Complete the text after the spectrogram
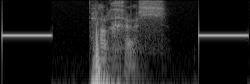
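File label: "parchell", Welsh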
